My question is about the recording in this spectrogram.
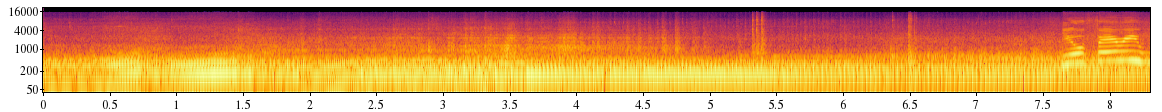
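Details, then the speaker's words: Austin Allegro moving under its own power: a rhythmic scraping drag follows road speed over the engine. The tyre rubs the wheel arch because the car sits lower on one side, presumed from the Hydragas suspension. "it's the wheel Arch on the wheel yeah look because it's because it's wonky on one side because of the hydro gas I presume yeah it's rubbing the wheel Arch on the tire look that's what it is there"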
